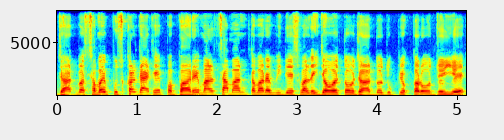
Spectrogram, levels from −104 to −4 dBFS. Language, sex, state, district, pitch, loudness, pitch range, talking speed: Gujarati, male, Gujarat, Gandhinagar, 180 Hz, -15 LUFS, 170-190 Hz, 235 wpm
